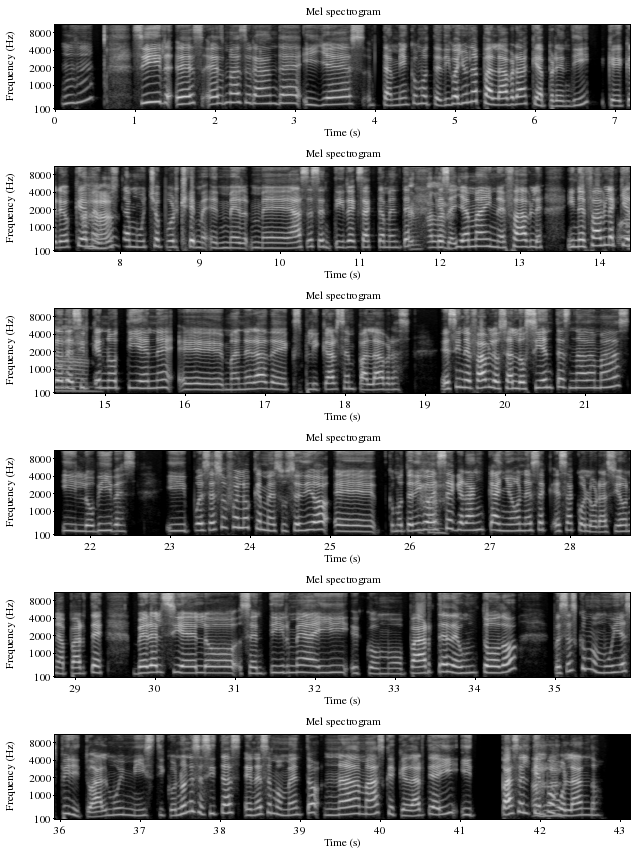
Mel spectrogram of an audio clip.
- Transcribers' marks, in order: surprised: "¡Guau!"; other noise
- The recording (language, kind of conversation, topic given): Spanish, podcast, ¿Me hablas de un lugar que te hizo sentir pequeño ante la naturaleza?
